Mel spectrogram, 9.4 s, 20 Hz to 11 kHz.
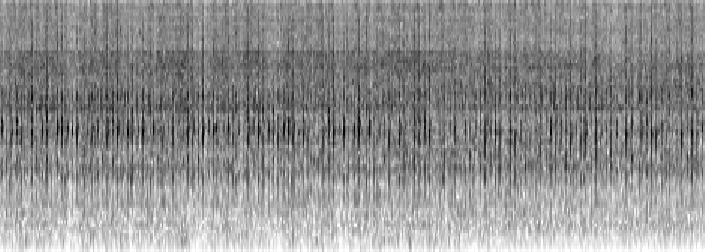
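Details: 2003 BMW E46 with rough idle despite new spark plugs: fast, fairly regular ticking knock about four per second from front of engine; owner suspects leaking water pump, unconfirmed; knocking at idle.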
